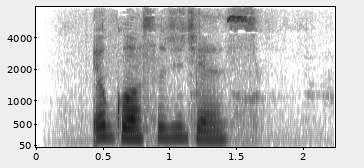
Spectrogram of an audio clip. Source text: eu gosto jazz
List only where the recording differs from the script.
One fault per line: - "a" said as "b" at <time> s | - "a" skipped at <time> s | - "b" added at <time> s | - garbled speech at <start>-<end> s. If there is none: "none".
- "de" added at 1.0 s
